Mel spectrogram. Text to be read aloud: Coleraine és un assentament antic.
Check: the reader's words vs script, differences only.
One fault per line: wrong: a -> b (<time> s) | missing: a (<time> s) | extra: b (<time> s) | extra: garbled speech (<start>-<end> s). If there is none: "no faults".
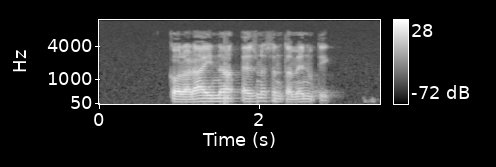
no faults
